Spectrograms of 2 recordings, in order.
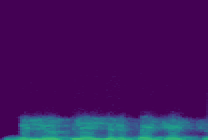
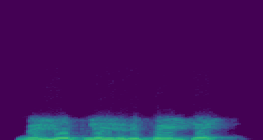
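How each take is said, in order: First: "please" pressed flat like an order; demanding, no rise at the end; commanding. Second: Gentle, polite rise on "it"; polite request. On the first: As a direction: make the request sound like a threat. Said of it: "it's like a command". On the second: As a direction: ask it as a real request. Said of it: "a request should sound like a request". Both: Shown as a demonstration.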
